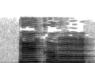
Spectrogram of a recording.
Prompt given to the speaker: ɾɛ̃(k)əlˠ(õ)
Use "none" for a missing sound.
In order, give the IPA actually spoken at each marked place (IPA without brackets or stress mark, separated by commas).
k, õ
